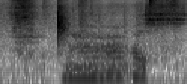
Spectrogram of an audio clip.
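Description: A low vocal sound holding one level note for about a second, starting about three-quarters of a second in.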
